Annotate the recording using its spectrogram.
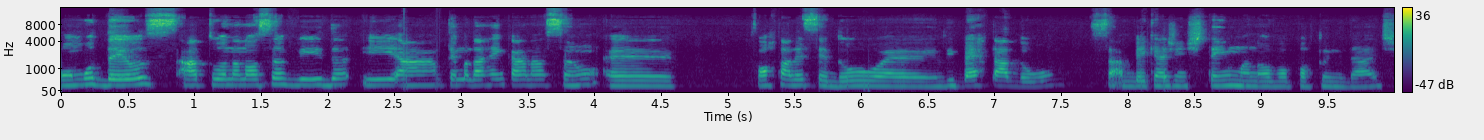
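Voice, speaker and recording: A woman in an ordinary speaking voice talks at medium pitch with fairly even intonation, recorded very cleanly over a silent background. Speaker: spiritist study group speaker. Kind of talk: lecture. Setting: livestream.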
